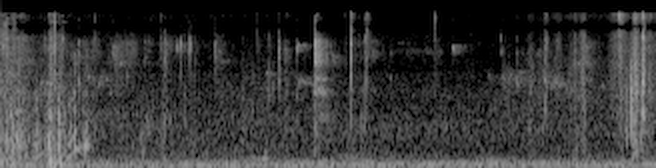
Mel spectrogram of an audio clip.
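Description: Wind rumbling on the microphone, a steady low roar, with a few light clicks a little past the middle.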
